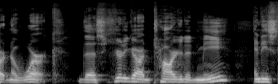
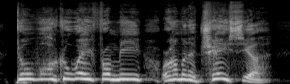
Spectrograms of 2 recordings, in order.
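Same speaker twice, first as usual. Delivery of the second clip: mock, very high-pitched, angry screamed delivery; 11 semitones higher, 4 dB louder than usual. Quoting a security guard as the speaker's friends walk away, retelling a scream. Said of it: "the security guard screams again".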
